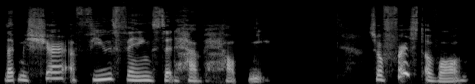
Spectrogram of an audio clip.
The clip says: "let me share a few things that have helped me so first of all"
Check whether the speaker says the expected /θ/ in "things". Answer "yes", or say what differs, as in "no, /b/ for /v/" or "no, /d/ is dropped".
yes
